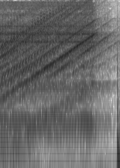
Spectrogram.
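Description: A rising synthesizer sweep in a dance-track breakdown: a stack of siren-like tones glides steadily upward with the drums and bass dropped out. It fades away near the end, building toward the drop.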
